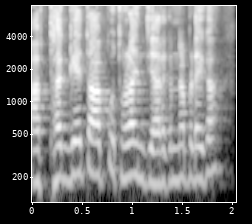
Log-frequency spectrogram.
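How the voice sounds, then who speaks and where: A man teaching a grammar lesson as the channel's host, repeating his phrases and slowing down to read example sentences aloud. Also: high voice, fairly even intonation, fairly bright tone. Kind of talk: exam-prep grammar lesson.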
